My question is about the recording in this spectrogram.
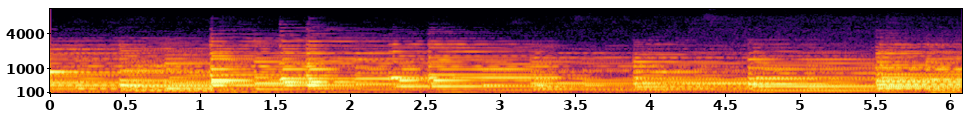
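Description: Mason & Hamlin Model A grand piano, freshly restrung with new bass and treble strings, being played: a flowing passage of melody over chords, with a louder chord struck near the end.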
